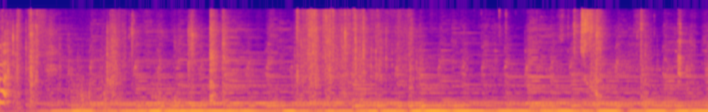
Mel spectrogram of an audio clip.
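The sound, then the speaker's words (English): Pretzel chips and hummus being chewed, with irregular crisp crunches and wet mouth sounds scattered over about nine seconds, all over a steady low hum and with no talking. “Listen to the delicious crunch of pretzel chips and hummus.”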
